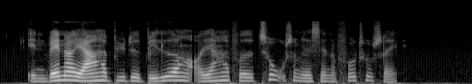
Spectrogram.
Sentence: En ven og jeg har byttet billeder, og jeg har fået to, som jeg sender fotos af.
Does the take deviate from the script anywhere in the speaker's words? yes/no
no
